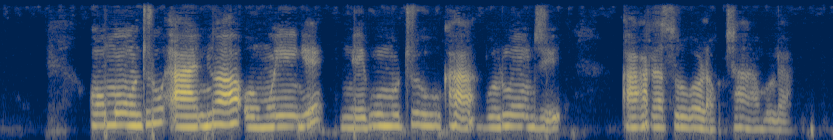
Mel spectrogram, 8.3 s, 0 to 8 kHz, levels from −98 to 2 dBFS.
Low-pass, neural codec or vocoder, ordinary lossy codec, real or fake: 7.2 kHz; codec, 24 kHz, 0.9 kbps, WavTokenizer, medium speech release version 1; Opus, 64 kbps; fake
